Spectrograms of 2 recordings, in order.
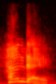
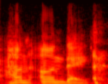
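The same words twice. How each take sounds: First: It is said with two syllables. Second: It is said with three syllables. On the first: The speaker calls it right. "it's really just Hyundai" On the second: The speaker calls it wrong. "make it three syllables and say Hyundai"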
